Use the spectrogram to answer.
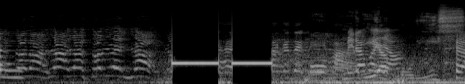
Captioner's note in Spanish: Bip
